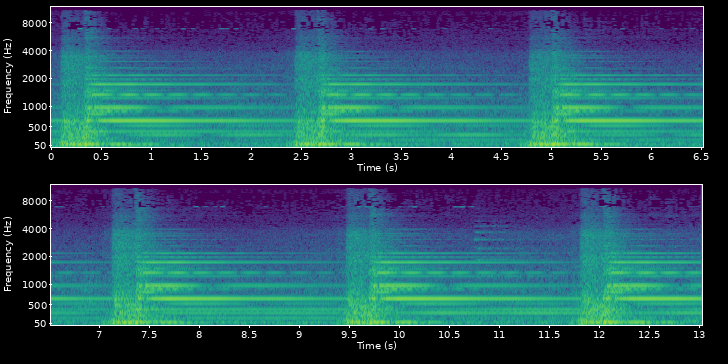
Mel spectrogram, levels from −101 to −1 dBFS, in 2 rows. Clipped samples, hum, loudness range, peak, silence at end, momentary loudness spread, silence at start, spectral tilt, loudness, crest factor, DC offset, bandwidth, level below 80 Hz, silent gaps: under 0.1%; none; 2 LU; -8 dBFS; 0 s; 11 LU; 0 s; -7 dB/octave; -24 LUFS; 16 dB; under 0.1%; 10.5 kHz; -32 dBFS; none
